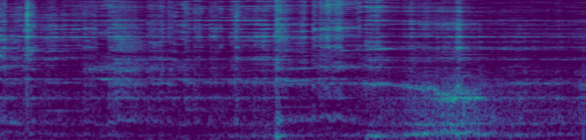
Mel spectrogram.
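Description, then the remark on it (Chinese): Claws scraping against stone: gritty scraping and scratching with sharp clicks, and a brief shrill, rising squeak near the end. No one speaks. “猴子经过时，江江则是用爪子刮石头，发出刺耳的“叽叽”声”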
